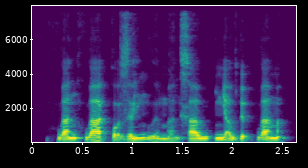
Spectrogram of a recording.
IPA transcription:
hwa˧n hwaː˦˥k̚fɔ̰˧˨ zə˨˦jŋṳ˨˩ə̯ma̤˨˩nxa˧w | ɲa̰˧˥wɗə˦˥p̚hwa˧m

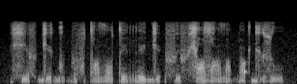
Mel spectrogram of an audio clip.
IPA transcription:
xʲæ˨fɡʲɛ˧ ɡu˨˦bɵ˨ftˤœ˨ ðˤʉ˧ te˨re˦˨ ɡʲɛ˧ʔ fe˨fxʲæ˦ zˤæ˨ðˤɛ˨bɾɑ˨ʔ ɡʲu˧zu˧

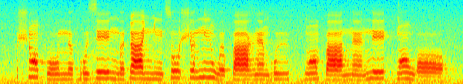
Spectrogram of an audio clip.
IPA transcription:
ʃɔ̃˦foː˨nə˨ ɡʷɨ˨zeː˧ŋə˨ ɗaː˧ɲĩ˨so˦ʃə˦ nĩ˦ wə˨paː˧ɣɛ̃˧ɡʷɨ˦ | ɡɔ̃˧paː˨ nɛ̃˨ neː˦ɡ͡bɔ̃˦wɔ˨

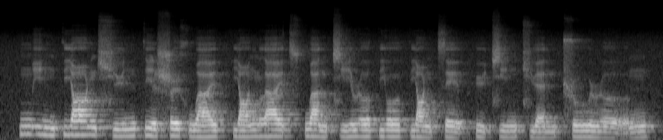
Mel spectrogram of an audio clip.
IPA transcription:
mi˥˩ŋt̪jɑ˥ŋ ɕy˧˥n t̪i˥˩ʂɻ̩˥xwa˧˥ɪ̯ pʰjɑ˧˥ŋla˥ɪ̯t͡sʰwa˥˩n t͡ɕi˧˥ɻɤ˥t̪jo˥ʊ̯t̪jɑ˥˧ŋ t͡se˥˧ɪ̯pʰy˥˩t͡ɕi˥ŋt͡ɕɥɛ˥n ʈ͡ʂu˥ ɻɤ̰˨˩˦ŋ

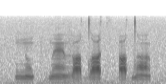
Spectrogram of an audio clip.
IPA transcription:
nõk bæ̃ vædˤæ t͡sʼædˤũ

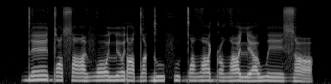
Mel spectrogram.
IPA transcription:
d̪ɛːdə˞sˤeː vɔ lʲɔɾʲodˤi ɡufu d̪iðˤi ɡʲuðˤɑ lʲɑweː zɑ

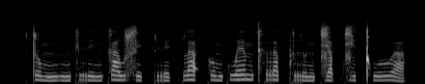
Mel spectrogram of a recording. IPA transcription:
to˨˩mŋɯ˩˦ŋkri˩˦n ka˧wsi˨˩t̚ pre˨˩k̚pla˥˩ʔ ko˧mkwɛː˥˩mkʰra˥˩p̚ kru˧nt͡ɕa˦˥p̚t͡ɕi˦˥t̚kʰwu˥˩a̯

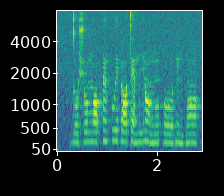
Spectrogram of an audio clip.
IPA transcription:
do˨ʃo˧ ŋɔ˧fɛ̃˦kʷe˦ ɗɔ˨˦tɛ˨mi˨˦ ɾɔ̃˦˨ŋũ˧foː˧ ɗĩ˨ɡ͡bɔ̃˧

